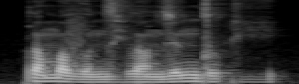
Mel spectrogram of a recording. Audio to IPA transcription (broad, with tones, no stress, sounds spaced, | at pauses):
ɾ ɒ˦ m ɒ˨ v o˨ n z i̤˨ l ɒ˨ n z ʉ˦ ŋ ɡ u˨ l k i̤˨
